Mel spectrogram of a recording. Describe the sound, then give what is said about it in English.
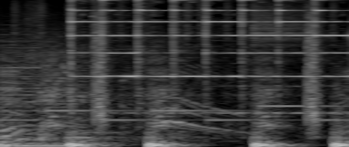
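During a quiz game, players strike a bell again and again in quick succession to answer, its bright metallic rings layered over one another, loud, with muffled thumps and background voices underneath. “You already hit the bell.”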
